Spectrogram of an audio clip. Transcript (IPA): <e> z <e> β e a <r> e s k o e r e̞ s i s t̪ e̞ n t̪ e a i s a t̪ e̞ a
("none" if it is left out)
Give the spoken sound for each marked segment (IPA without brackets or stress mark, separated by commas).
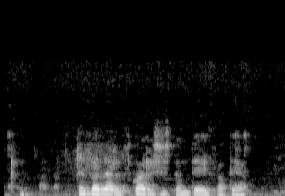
e, a, r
